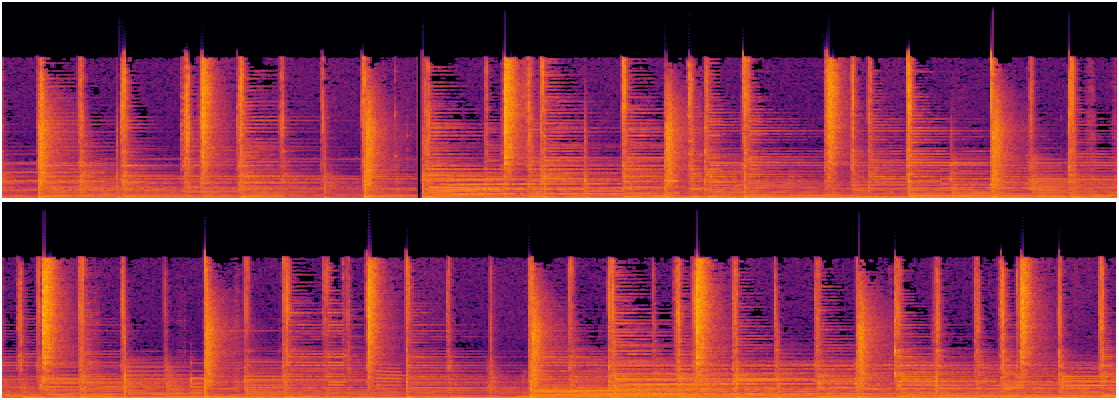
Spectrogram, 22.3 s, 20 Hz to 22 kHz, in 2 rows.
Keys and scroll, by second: 0.0-0.2 typing, 1.4 Left, 1.5-1.8 typing, 2.1 Left, 3.3 ctrl+space, 6.1 ctrl+space, 6.8-9.6 typing, 10.0 Left, 10.1 Left, 10.2 Left, 10.3 Left, 10.4 Left, 10.5 Left, 10.8 BackSpace, 11.0 Return.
